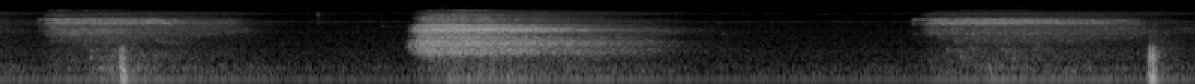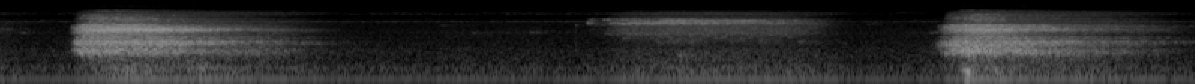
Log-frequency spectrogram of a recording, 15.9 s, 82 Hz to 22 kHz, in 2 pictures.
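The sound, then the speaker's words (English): Ujjayi breathing during a seated yoga meditation: six long, smooth, hissing breath rushes with rounded swells and quiet gaps between them, over a low steady hum. “3 Ujjayi breaths.”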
